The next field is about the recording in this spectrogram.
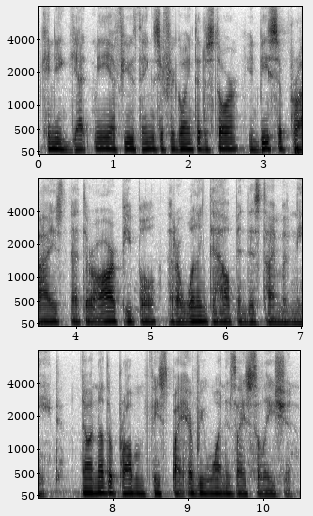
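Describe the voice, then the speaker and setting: Guest, male, from Canada: deep and husky, earnest, steady. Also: normal speed, hardly any pauses. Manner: steady, earnest, advice-giving. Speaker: guest, drugstore worker. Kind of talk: prepared personal statement.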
